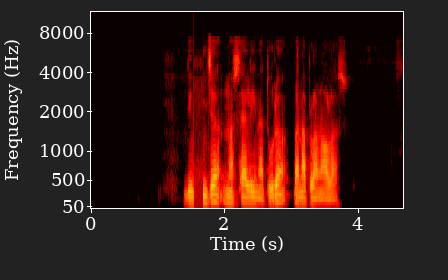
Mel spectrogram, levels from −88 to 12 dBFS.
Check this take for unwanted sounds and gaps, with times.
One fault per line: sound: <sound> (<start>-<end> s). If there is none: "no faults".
sound: dropout (1.5-1.7 s)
